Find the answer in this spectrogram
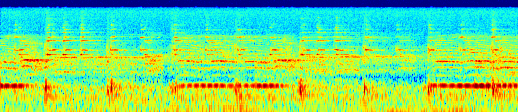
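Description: Procession music from a street parade: singing over sharp drum strikes about every second and a half, with a low note held for about two seconds that returns every few seconds.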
